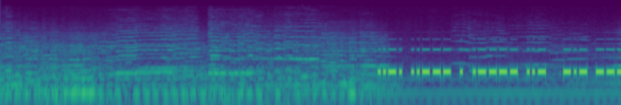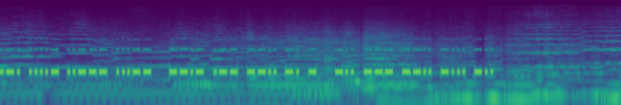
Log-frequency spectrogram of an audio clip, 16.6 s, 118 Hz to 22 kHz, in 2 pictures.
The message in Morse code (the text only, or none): F2E1U K9423 QWZNT DOZBD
